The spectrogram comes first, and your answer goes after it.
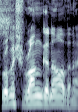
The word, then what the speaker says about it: Romesh Ranganathan: Romeshranganathan, actually. It's the correct What?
